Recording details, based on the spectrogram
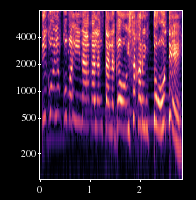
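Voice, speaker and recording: A woman's voice: very high voice, rapid-fire, bright, forceful tone, faint music behind. A woman acting as an indignant, hurt young girlfriend who argues back sarcastically in a radio drama. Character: exasperated, hurt young girlfriend standing her ground.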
